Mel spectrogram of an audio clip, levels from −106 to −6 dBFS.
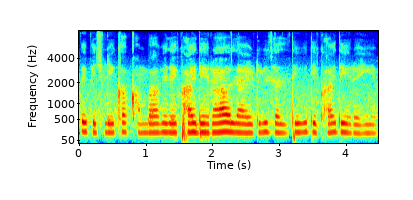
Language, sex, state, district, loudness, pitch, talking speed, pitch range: Hindi, female, Uttar Pradesh, Varanasi, -21 LUFS, 195 Hz, 240 wpm, 195-200 Hz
